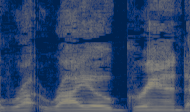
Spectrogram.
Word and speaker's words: Rio Grande: Rio Grande, I believe, is the way that you would pronounce it.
